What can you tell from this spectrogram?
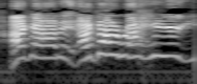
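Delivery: high, loud call of I got it; imitating her yelling to Tommy; mock holler. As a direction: shout it back across the aisle. Voicing the woman answering Tommy.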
